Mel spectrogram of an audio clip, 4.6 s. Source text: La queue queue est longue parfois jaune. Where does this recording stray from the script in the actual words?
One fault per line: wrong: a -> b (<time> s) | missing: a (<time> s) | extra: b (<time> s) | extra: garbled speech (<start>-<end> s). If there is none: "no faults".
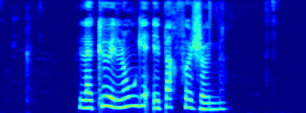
missing: queue (1.7 s)
extra: et (2.3 s)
